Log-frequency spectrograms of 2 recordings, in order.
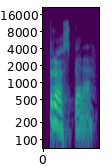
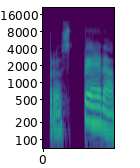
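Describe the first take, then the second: First: The stress is on the first syllable. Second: The stress is on the second syllable. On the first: The speaker calls it right. "It's próspera" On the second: The speaker calls it wrong. "Otherwise, it would be prospera, prospera, but nobody pronounces that word as prospera"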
